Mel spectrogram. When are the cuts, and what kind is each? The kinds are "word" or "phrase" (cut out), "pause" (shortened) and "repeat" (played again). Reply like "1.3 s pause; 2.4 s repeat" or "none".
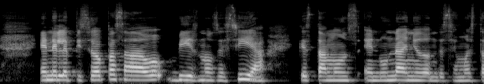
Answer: none

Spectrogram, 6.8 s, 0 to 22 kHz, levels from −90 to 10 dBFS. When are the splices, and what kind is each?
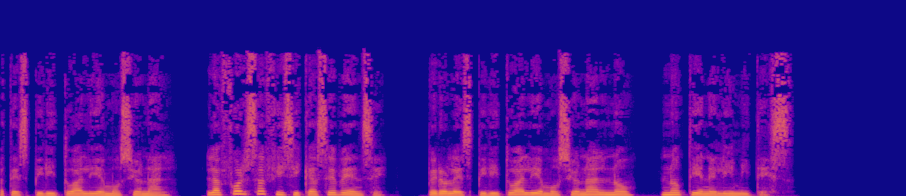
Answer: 1.4 s pause

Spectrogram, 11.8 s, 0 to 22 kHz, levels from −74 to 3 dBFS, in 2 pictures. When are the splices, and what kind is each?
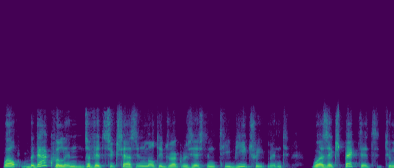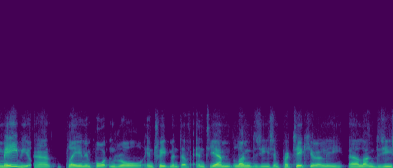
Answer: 1.3 s word; 6.4 s word; 8.1 s word

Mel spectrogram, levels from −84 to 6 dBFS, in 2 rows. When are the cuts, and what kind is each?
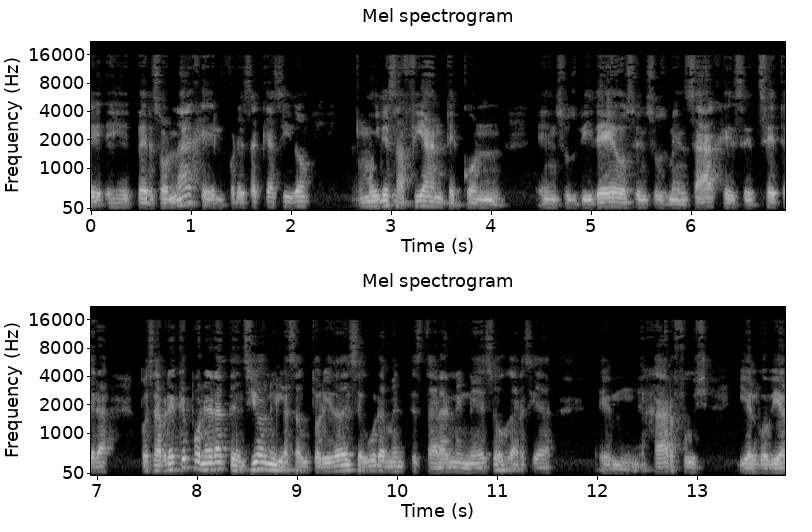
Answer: none

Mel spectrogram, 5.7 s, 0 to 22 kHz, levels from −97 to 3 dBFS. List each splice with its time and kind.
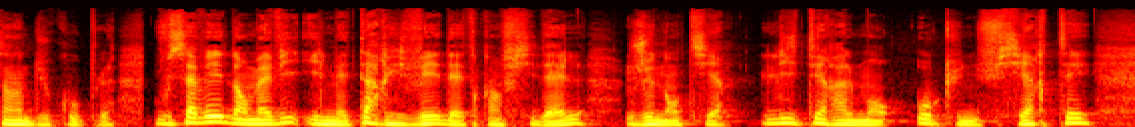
none

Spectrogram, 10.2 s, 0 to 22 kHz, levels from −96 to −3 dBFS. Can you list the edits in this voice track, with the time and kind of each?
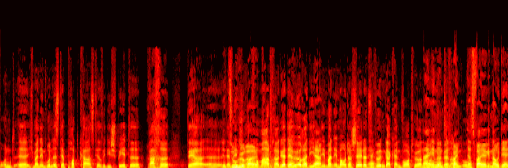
2.0 s word; 2.8 s pause

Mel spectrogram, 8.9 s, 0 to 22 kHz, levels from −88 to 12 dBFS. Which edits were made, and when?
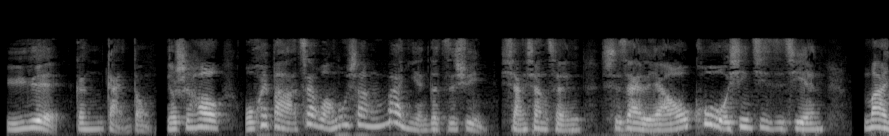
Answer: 1.5 s pause; 4.9 s pause

